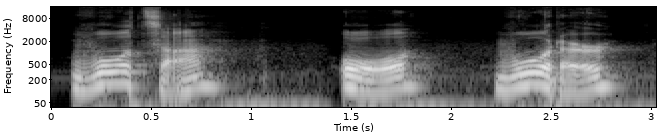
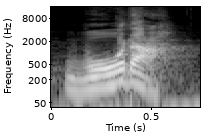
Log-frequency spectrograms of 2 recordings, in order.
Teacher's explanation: they don't pronounce R's, they also say a schwa like the Brits.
